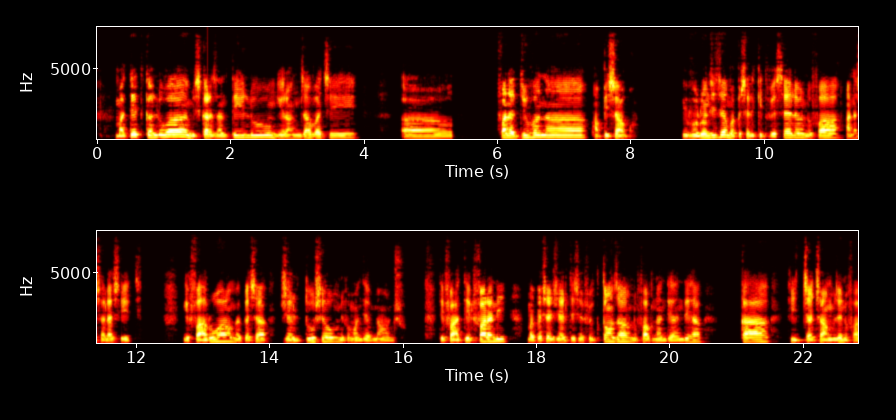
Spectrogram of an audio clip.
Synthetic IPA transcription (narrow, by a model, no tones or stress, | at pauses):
mat̪et̪i̥kʲaluɦəmisi̥kaɾazanit̪eluŋiɾanind͡ʒavaʈ͡ʂi | fanad̪iuvanəã̰pesaku̥ | ŋivoluand͡ʒizəmapjasəlekid̪ivesɛlanufaanaʃalaʃet̪i̥ | nifaɾuəmapjasə | ʒɛlud̪uʃawnefəmand̪eamiaɳd͡ʒu̥ | d̪̥efaat̪elufaɾanimʔapjasəʒɛlud̪ezefekt̪ɔ̃zanufavunand̪eand̪eɦə | kahit͡ʃaʈ͡ʂaŋumzanufa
